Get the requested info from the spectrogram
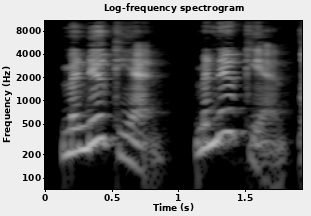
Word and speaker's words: Manookian: Saint and God Brian McCunakin. I'm going to spell that one because I did not say it right. M-A-N-O-O-K-I-A-N. Manukian. Like, that was not that hard. I just had to spell it first.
